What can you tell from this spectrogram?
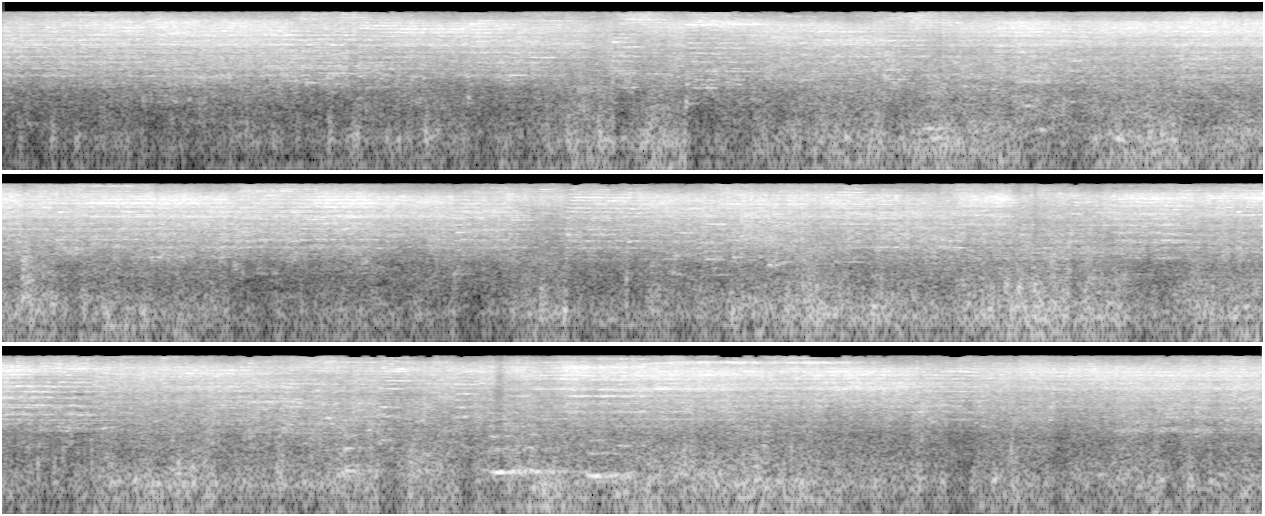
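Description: Freight cars of a passing mixed freight train rolling by at trackside: steady noise of steel wheels on rail with a high hiss and some wheel squeal.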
